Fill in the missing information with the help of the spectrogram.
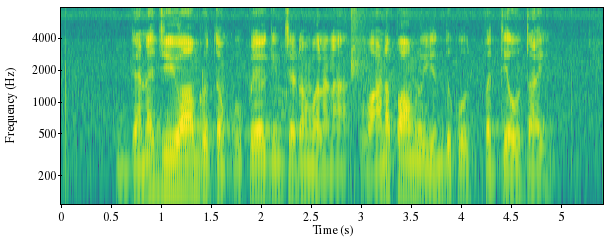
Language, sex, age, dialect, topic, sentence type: Telugu, male, 18-24, Central/Coastal, agriculture, question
